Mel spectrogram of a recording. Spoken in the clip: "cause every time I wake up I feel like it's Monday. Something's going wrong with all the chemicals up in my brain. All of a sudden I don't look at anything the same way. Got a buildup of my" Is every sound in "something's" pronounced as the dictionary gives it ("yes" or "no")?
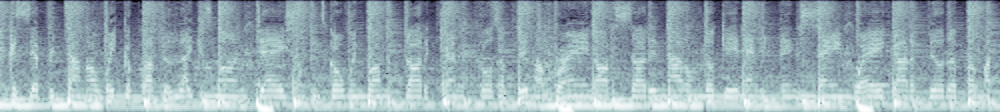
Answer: yes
